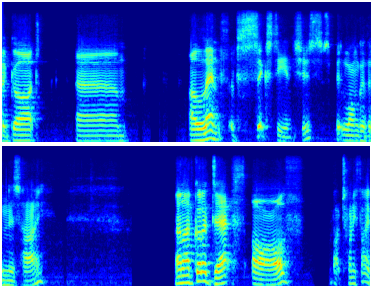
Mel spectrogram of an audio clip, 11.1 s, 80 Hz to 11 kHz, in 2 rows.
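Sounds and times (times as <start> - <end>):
man's voice: 0.0 - 1.8, 2.8 - 6.2, 8.2 - 11.0.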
